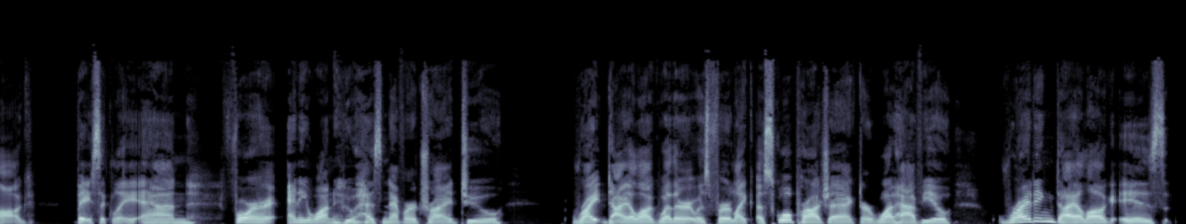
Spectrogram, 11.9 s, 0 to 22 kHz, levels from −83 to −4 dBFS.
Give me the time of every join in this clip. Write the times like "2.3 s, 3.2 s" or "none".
none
